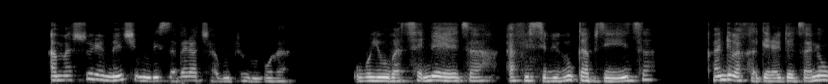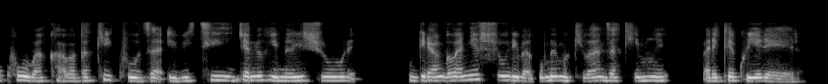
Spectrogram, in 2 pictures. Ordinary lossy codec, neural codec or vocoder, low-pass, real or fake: AAC, 48 kbps; codec, 16 kHz, 2 kbps, X-Codec, HuBERT features, trained on general audio; 7.2 kHz; fake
